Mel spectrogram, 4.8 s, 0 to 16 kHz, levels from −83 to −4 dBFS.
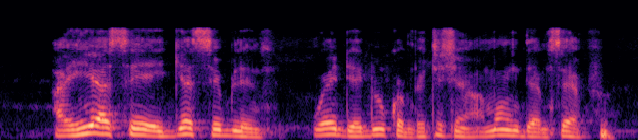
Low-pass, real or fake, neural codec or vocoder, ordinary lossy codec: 7.2 kHz; fake; codec, 16 kHz, 8 kbps, FunCodec, trained on Chinese and English, 25 frames a second; none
